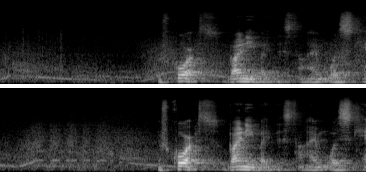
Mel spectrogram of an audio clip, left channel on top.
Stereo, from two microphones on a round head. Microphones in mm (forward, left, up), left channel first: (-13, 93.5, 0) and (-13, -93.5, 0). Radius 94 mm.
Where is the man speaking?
60° right (ahead or behind), 0.7 m; by 3.7 s 85° right, 2.5 m.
